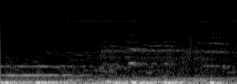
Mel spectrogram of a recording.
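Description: A rooster crowing faintly over a steady low rumble.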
